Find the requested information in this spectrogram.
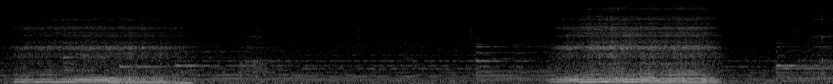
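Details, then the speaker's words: Snoring with obstructive sleep apnea, shown in a sleep apnea teaching video: loud, rough snores separated by a silent stretch with no airflow while the stomach keeps moving. "yeah I mean you made the comment that you can see his stomach still moving like he was breathing but you didn't hear any air going out in and out with sleep apnea that is a very common problem if it's truly obstructive"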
